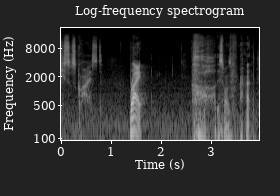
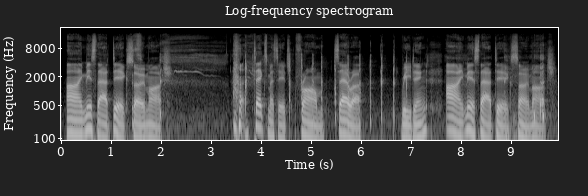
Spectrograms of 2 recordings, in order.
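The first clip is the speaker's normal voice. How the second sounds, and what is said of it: Robotic Siri voice impression. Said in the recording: “In a Siri voice”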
